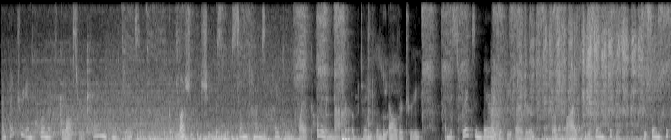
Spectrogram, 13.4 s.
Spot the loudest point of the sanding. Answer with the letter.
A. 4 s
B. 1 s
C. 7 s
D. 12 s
D.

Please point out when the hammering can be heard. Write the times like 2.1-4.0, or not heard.
not heard.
